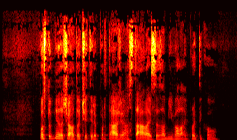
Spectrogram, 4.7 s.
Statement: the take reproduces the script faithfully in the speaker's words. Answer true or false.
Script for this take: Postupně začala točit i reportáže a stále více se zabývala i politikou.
false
